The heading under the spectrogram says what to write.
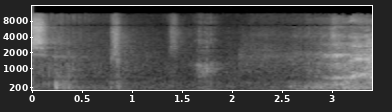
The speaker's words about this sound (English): There it is again, did you hear that? Sounds like snoring coming from the plane.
